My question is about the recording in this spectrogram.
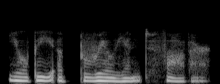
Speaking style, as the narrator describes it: she said softly

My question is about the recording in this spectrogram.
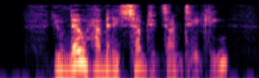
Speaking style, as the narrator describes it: said Hermione breathlessly

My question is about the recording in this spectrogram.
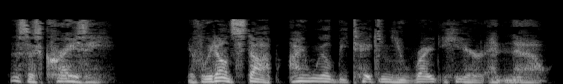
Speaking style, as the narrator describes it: he muttered, as he fought to control his raging desire

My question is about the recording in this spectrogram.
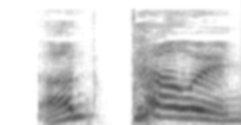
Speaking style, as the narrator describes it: Richard had shrieked at the top of his lungs

